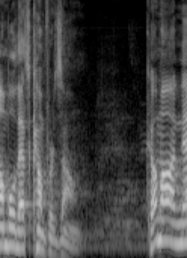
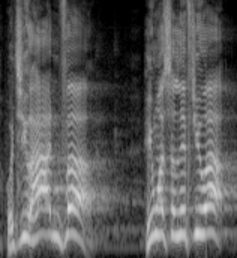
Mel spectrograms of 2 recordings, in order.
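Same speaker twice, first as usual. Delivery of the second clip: preaching; 6 semitones higher than usual. Acted. Preaching the song line.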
